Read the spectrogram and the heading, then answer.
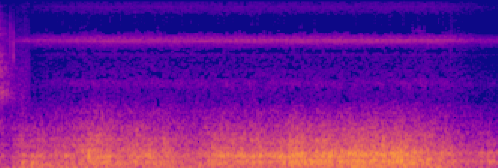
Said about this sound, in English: By evening, there's a giant storm going. You can't sail. Even with the engine, the whole thing is a mess.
